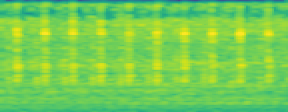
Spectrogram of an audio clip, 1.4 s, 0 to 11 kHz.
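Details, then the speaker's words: 1997 Volvo 850 at idle with crisp, regular ticks about seven per second, a light top-end tap; intermittent, stops once driven hard, no oil pressure light; owner suspects hydraulic lifters, not injectors. "to me it sounds like the slap of a little hydraulic piston in there"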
